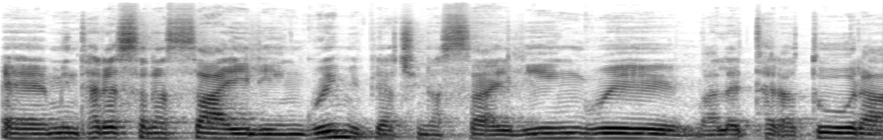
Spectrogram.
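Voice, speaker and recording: A man speaks at a medium pitch and a moderate pace, with fairly even intonation. There is noticeable background noise in the recording. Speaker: doctoral student. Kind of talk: interview monologue about his language.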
